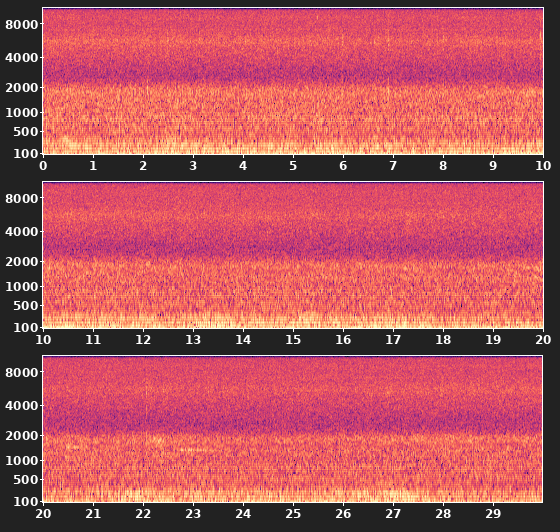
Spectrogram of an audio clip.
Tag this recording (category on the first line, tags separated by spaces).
Soundscapes > Nature
alice-holt-forest field-recording raspberry-pi sound-installation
